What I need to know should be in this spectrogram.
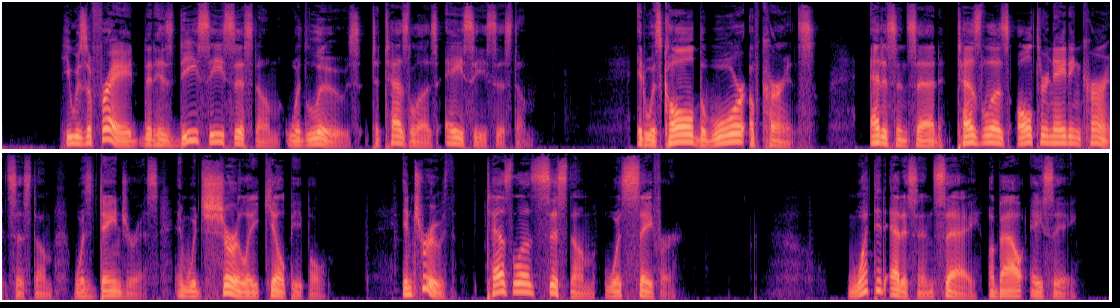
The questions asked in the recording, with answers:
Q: What did Edison say about AC?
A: Edison said it was dangerous and would surely kill people.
